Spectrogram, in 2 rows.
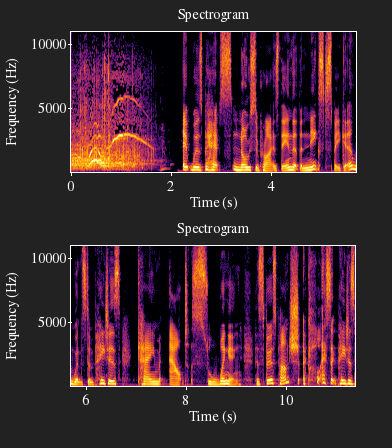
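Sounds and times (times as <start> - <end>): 
crowd cheering and clapping: 0.0 - 2.0
voices whooping: 0.0 - 2.0
shrill whistle sliding in pitch: 0.6 - 1.9
speech: 2.2 - 11.3.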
